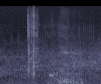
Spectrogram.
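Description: A Canon DSLR's shutter fires once, a short sharp click about half a second in, as a frame is taken in AI Servo focus mode. Otherwise near silence.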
